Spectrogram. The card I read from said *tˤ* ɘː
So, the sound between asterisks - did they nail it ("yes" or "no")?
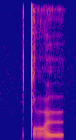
yes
